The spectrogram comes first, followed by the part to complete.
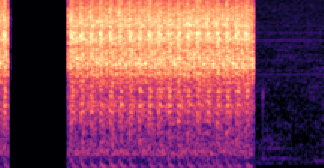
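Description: Television graphics sound effect: a fast, dense mechanical rattle as a caption builds up on screen. It starts after a brief silence, runs for just over a second and cuts off suddenly.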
